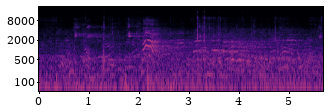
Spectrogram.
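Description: Young people talk and call out in an echoing hall.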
